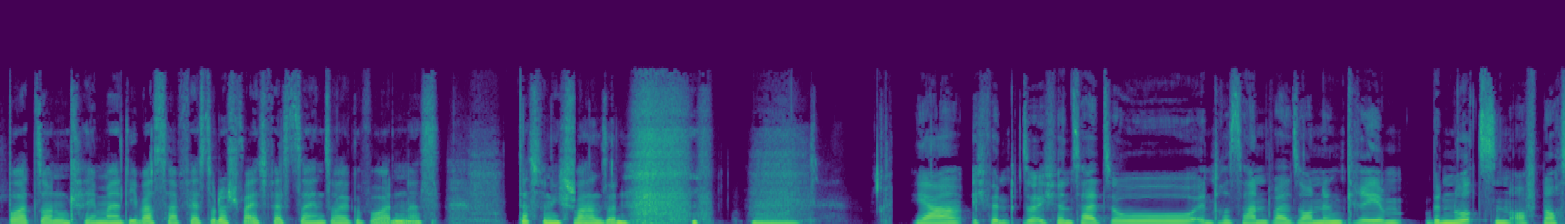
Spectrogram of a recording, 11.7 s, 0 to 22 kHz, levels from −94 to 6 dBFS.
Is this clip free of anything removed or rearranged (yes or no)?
no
